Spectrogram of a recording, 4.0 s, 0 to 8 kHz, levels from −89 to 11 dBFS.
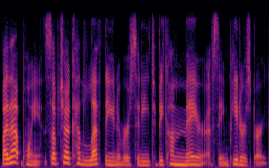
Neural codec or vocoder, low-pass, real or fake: none; 7.2 kHz; real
